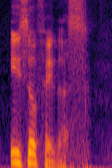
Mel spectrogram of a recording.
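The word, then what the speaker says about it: oesophagus: तो देखो हमारी जो फूड पाइप होती है, ये वाली पाइप, इस पाइप को क्या कहते हैं हम, ईसोफेगस। इसमें ओ साइलेंट है, ओ को हम नहीं पढ़ेंगे।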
